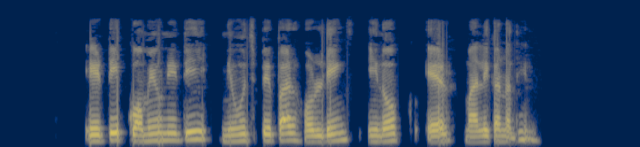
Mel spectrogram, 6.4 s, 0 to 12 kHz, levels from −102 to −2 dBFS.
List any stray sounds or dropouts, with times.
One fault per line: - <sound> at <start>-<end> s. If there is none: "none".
none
